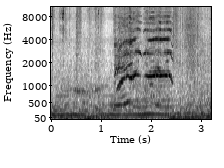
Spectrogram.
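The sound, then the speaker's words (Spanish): A race car's engine roars as it accelerates down a straight, a loud steady drone with whining tones that climb in pitch for about a second before levelling off. “se sube en el coche. Con la radio, ¿no? Se pone, incluso le dice, vamos a poner el estéreo, que me gusta a mí estas cosas, hacerlas con musiquita. Y Hamilton acelera y ocurre esto.”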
